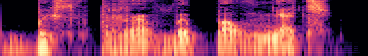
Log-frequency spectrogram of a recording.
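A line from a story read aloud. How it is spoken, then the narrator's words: Angry hiss. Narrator (Russian): он зло прошипел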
